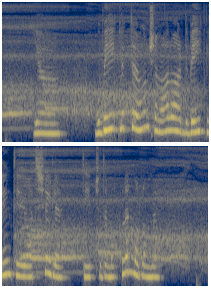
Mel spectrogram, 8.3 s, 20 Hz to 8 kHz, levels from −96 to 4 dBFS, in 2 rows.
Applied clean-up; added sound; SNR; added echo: none; Breathing; 11 dB; none.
